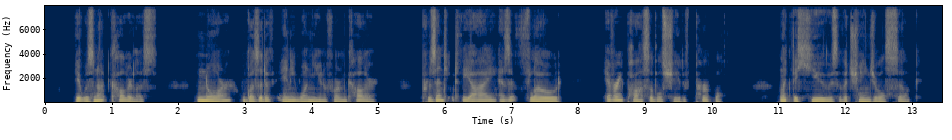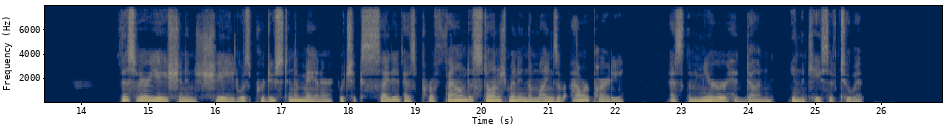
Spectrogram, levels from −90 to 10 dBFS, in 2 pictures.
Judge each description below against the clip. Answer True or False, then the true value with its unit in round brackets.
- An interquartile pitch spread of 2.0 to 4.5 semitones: False (5.4 semitones)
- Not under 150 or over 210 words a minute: False (135 wpm)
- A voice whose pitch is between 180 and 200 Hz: False (140 Hz)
